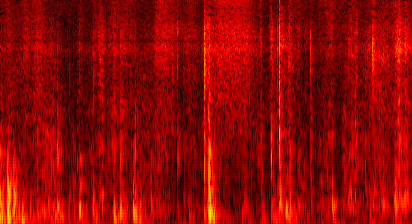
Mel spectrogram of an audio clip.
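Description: Large cardboard box being tipped over and handled on a wooden table: cardboard scraping and rubbing, with a sharp knock about two seconds in.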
